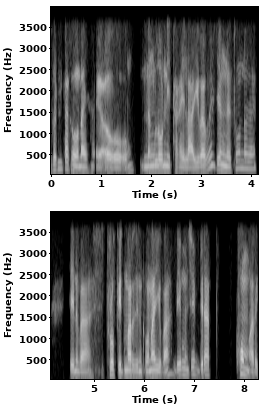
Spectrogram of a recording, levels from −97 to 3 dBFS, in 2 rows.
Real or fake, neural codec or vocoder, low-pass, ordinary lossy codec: real; none; 3.6 kHz; none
